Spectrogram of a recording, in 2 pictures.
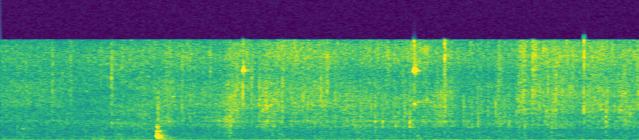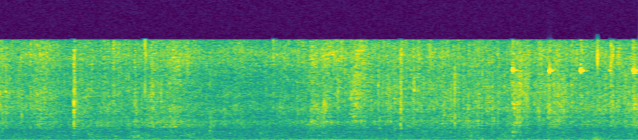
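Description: Onion and besan sabzi sizzling softly in a nonstick frying pan while it is stirred with a silicone spatula, with faint scraping and light ticks. A brief louder sound comes about a second in.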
